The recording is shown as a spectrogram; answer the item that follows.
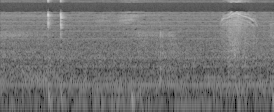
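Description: Near silence with faint computer mouse clicks: two in quick succession a little under a second in and a softer one about two seconds in, from clicking at a frozen computer that will not respond. A short soft rustle near the end.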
